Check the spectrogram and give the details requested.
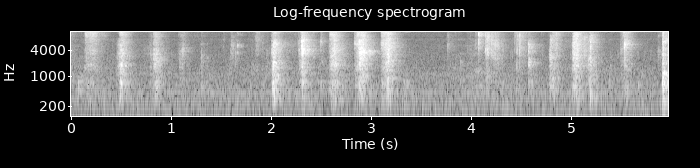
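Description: Close mouth sounds of someone eating Dungeness crab meat: wet chewing and lip smacking heard as short, irregular clicks.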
